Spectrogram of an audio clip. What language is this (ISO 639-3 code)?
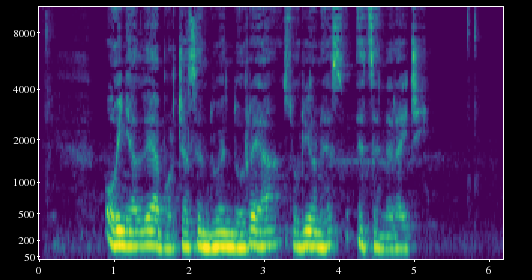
eus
